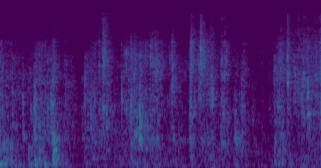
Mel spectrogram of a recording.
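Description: Faint rustling and a run of small light clicks as a sheet of foam adhesive dimensionals is picked up and handled.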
